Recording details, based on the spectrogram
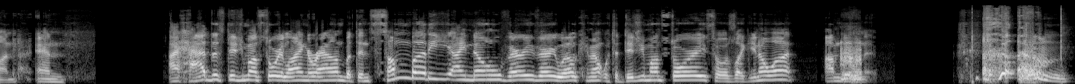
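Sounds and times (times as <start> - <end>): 
speech: 0.0 - 0.8, 1.7 - 8.8, 9.6 - 10.7
loud raspy throat clearing: 8.4 - 8.8, 9.7 - 10.7.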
